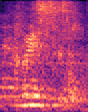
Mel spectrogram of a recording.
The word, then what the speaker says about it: QRIS: Ada yang bilang QRIS, ada yang QRIS, ada yang Yang benar apa? yang benar QRIS. Kita bacanya QRIS. Bacanya QRIS gitu ya.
